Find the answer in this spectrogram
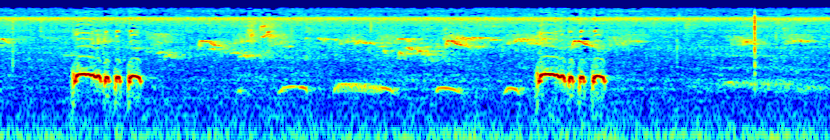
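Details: Zebra dove singing in the wild, local bird with a big, long voice: two loud rolling coo phrases about three and a half seconds apart, softer lower coos and distant chirps in between.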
